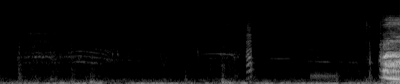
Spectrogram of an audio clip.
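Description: A few faint sharp clicks, the clearest about two and a half seconds in, from plastic trim clips being pried and popping loose from a car dashboard. A faint wavering whine runs through the first second.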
